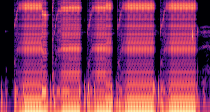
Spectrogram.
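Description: Vital software synthesizer playing a freeform bass patch built on the 'Clicky Robot' wavetable, a test of the patch while it is being built. Five held notes play in a row with a deep low end, each opening with a quick upward sweep in tone.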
